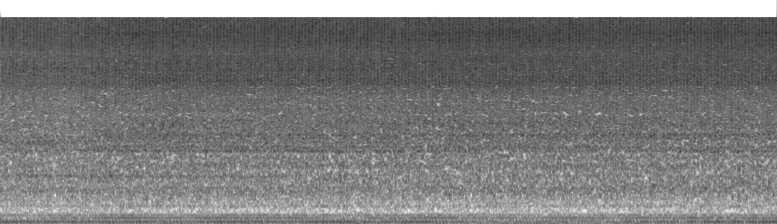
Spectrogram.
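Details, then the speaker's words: Skoda Fabia with an overheating complaint, heat warning light and low coolant, engine held at raised rpm to warm it: the automatic radiator fan has switched on and runs with a strong even whoosh, working normally. "अब देखते हैं हमारा cut off होता है की नहीं क्योंकि इसको इंजन ठंडा करने के बाद ऑटोमेटिक कट ऑफ हो जाना चाहिए"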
